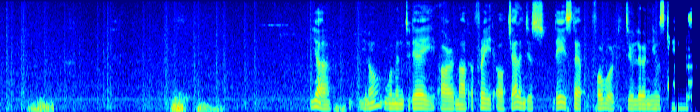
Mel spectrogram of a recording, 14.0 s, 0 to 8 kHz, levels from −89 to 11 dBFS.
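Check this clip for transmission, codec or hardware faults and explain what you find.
Two problems appear in the final second of the clip, both pointing to echo cancellation on a loudspeaker call.

Other side's voice leaking through, at 13.33 to 13.5 s and 13.74 to 13.86 s: a faint second voice, roughly 10 to 15 dB under the speech, likely residual far-end echo the canceller left in.

Speech suppressed in double talk, from 13.37 s to the end: the talker's level collapses, dropping by around 35 dB, likely because the canceller treated overlapping talk as echo.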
